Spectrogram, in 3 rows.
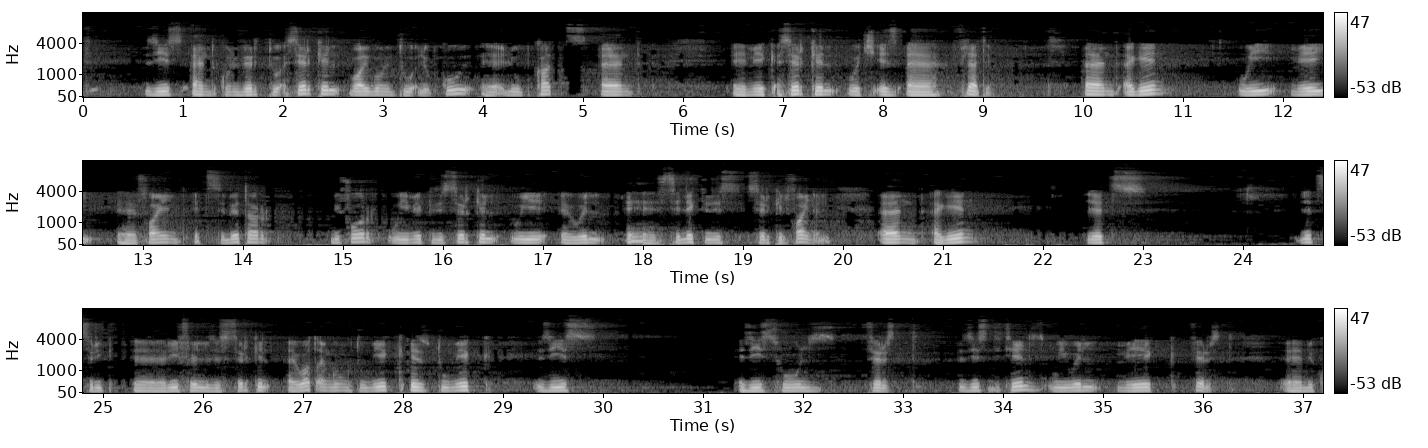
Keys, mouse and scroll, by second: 0.3 a, 0.6-2.3 right drag, 1.0 w, 7.4 t, 8.3 t, 8.9-12.4 middle drag, 8.9 z, 14.0 z, 14.6 Escape, 15.0 ctrl+z, 15.3 ctrl+z, 15.8 Escape, 16.4 a, 16.8 Escape, 17.4 z, 18.0 a, 19.0 ctrl+r, 25.4-28.5 right drag, 27.7 f, 28.5 ctrl+r, 30.9 ctrl+r, 32.6 ctrl+r, 34.4 ctrl+r.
